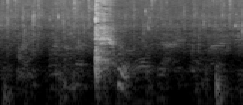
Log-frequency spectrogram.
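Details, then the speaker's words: A single loud cough from a person in a household where the family is sick with coughs, with kitchen sizzling and a quieter sound just after; cough. "May mga sakit pa po ang tao dito. Grabe, inuubo po kami. Naawa ako ng family ko. Narinig niyo po, inuubo rin yung ano ko."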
